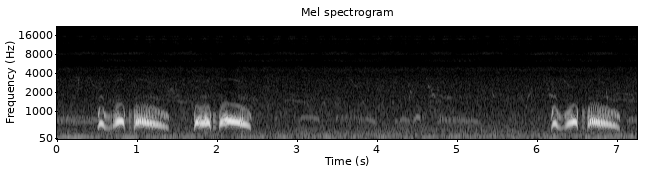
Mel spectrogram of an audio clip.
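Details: Spotted dove used as a decoy to lure wild birds, cooing in two groups of three low hooting notes, first near the start and again after a pause of about four seconds, with faint rural background.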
